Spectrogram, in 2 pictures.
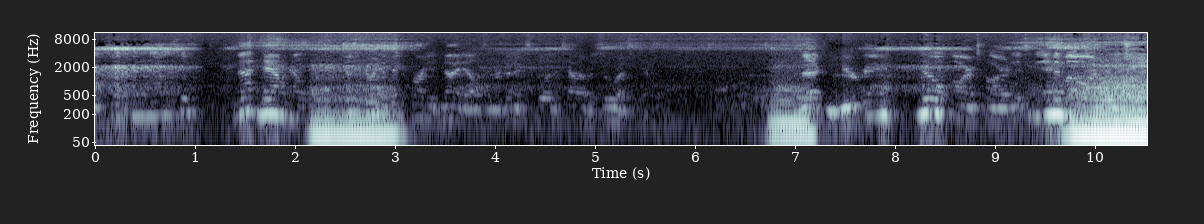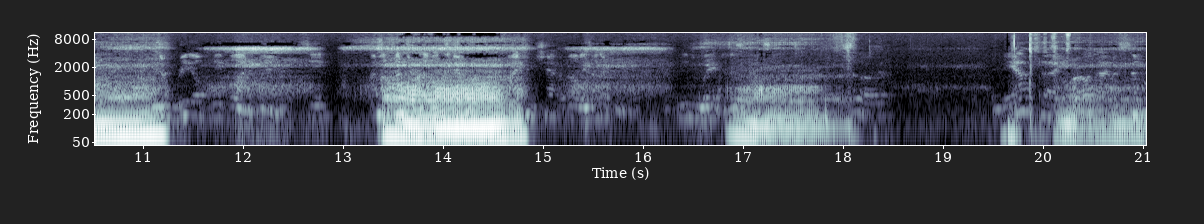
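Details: Snoring: irregular deep, rumbling breaths with low snorts, some louder and longer than others, over faint room noise.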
